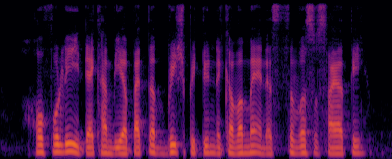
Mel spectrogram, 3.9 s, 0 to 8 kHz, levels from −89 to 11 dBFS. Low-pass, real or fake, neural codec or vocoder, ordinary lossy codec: 7.2 kHz; fake; codec, 16 kHz, 16 kbps, FunCodec, trained on Chinese and English, 50 frames a second; none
